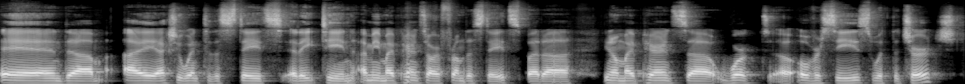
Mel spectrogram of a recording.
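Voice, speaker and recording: A man in his thirties from Chile talks as an interview guest with a smooth, resonant voice. He pitches low and speaks in a relaxed way, full of fillers. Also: normal speed, hardly any pauses. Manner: relaxed, many fillers like um and you know. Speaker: school director, guest. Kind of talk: podcast interview.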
